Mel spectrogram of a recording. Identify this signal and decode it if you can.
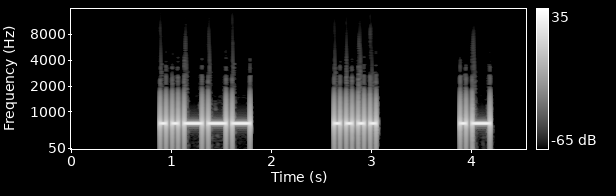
Morse code, heard as a keyed tone, about 20 wpm, spaced as for 8 wpm, 700 Hz. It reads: 2HA
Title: 081 Lesson 14e - Number 2 - Three Characters 20wpm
